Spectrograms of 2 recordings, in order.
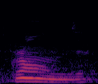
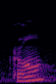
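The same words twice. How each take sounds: First: Grande said with the final d sounded; feminine form. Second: Grand said as a nasal gran, no d; masculine form. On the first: Teacher contrasting the two adjective forms: final d sounded. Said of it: "feminine form". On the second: Teacher contrasting the two adjective forms: silent d. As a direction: end Grand on the nasal vowel. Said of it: "masculine form". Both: Shown as a demonstration.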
